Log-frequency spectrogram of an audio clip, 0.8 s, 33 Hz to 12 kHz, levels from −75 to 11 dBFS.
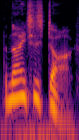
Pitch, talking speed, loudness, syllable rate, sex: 150 Hz, 300 wpm, -15 LUFS, 5.4 syllables/s, male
